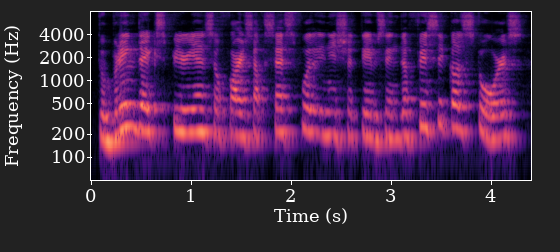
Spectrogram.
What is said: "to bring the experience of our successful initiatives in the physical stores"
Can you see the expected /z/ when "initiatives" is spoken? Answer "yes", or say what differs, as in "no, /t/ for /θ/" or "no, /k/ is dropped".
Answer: no, /s/ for /z/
